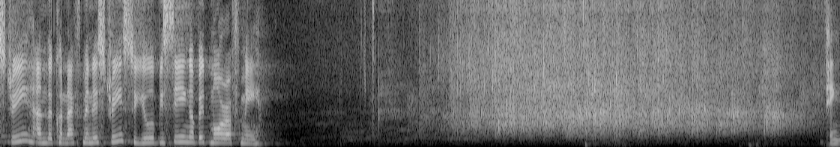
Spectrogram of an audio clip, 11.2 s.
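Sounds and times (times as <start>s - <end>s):
speech: 0.1s - 3.6s, 11.1s - 11.2s
crowd applauding: 5.0s - 11.2s.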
